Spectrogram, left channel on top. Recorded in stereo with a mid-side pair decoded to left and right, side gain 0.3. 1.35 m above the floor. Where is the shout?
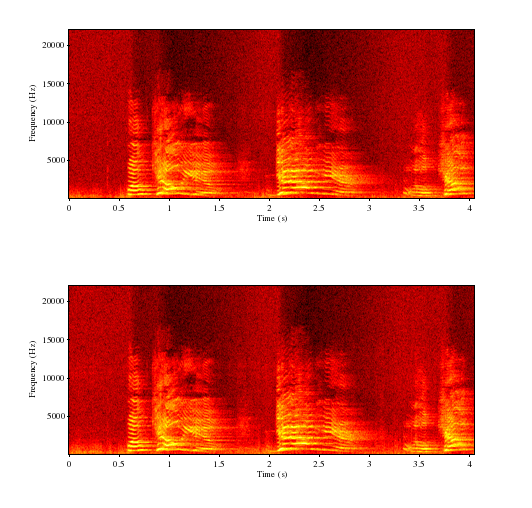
10° right, 0.9 m; by 4.0 s 15° right, 2.5 m.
